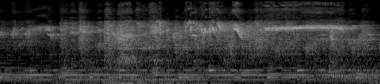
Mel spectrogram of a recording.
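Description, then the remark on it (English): A dense chorus of many birds chirping and twittering at once at a nest hung around a trunk or pole, a steady bright chatter with a few clearer whistled calls rising above it, continuous and fairly loud throughout, with no voices. “At the same time, is also a, an incredible uh, sound installation because uh, it, the sound of it, of many birds together, changes throughout the day.”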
